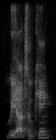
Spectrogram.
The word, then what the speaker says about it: Liatu King: Liatu King. Very good. Le I did it. I did it right. Say it correctly. Latu King. Close enough. The eye is silent.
